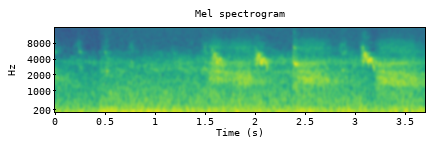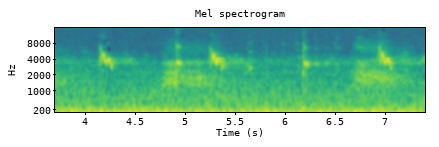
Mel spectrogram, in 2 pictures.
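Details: Syrian woodpecker chick at a nest beside the ministry of finance on capitol hill, one of three young fed by a pair despite traffic; harsh rasping calls with sharp high ticks, repeated about once a second over low steady traffic hum.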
